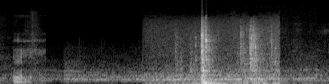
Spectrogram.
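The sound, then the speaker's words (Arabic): The door of a house is unlatched and swung open with a sharp click followed by a scraping creak, with faint voices murmuring beneath. “أنا قادم. هاي هاي هاي باب الدار، سأفتح لك الباب.”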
